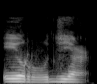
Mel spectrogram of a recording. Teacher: ra mati sebelumnya hamzah wasal, confirm. Pada ra tersebut perlu dibaca dengan tebal.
